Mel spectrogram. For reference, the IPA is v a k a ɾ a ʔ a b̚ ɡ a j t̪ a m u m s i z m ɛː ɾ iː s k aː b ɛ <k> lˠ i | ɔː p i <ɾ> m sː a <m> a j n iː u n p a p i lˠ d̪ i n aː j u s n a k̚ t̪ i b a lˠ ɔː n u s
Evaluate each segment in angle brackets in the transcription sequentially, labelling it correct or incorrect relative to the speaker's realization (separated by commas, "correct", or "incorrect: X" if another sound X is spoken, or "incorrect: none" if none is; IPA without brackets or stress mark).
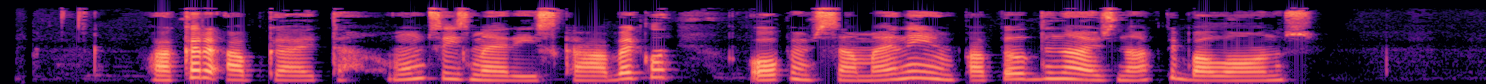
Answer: correct, incorrect: none, correct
